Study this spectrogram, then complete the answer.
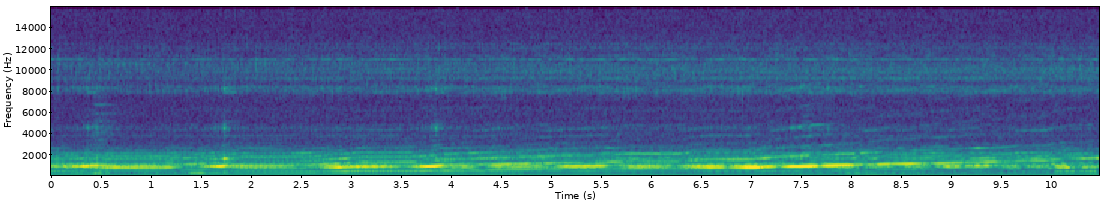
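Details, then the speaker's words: NEMA 34 stepper driven by Arduino with ST-M5045 microstepping driver on 24V supply; whine climbs, clicks, wavers and falls back without holding top speed, suspected acceleration ramp too quick: stepper motor stalling. "you'll hear that clicking I have to think that that means the motor is unable to handle that quick of an [Music] acceleration here it kind of stalls out there"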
